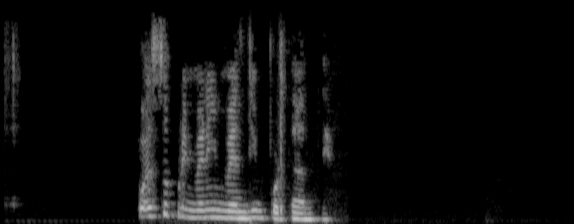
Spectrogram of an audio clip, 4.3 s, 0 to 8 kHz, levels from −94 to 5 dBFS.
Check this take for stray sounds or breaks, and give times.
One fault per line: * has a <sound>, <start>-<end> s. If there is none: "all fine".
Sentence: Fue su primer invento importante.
all fine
